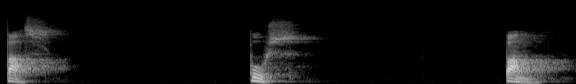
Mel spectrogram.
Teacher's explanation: If you put your hand in front of your mouth while saying the word pay, you'll feel a puff of air. But when you pronounce the Dutch consonant P, there should not be a puff of air from your mouth.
